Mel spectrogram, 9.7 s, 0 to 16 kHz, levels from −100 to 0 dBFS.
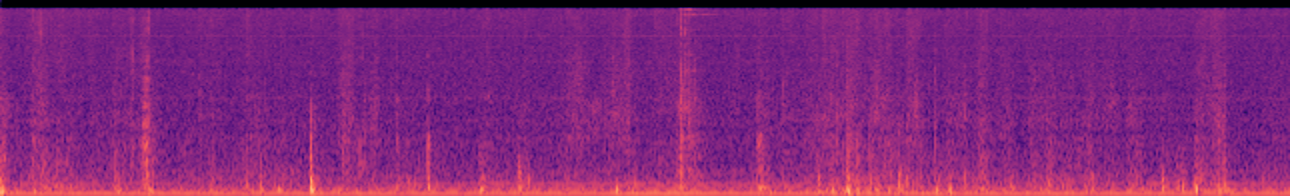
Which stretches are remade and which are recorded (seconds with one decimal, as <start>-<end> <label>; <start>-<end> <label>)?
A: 0.0-9.7 recorded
